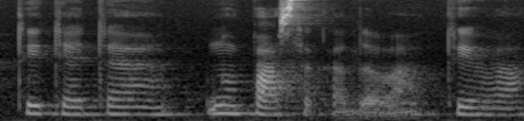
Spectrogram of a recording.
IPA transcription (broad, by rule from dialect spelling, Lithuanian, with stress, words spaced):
tɐɪ ˈtʲeːtʲɛ ˈnʊ ˈpɑːsɐkɐdɐʋɐ tɐɪ ˈʋɐ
